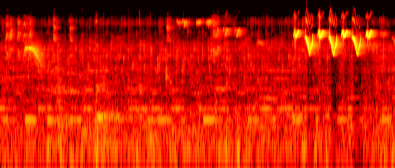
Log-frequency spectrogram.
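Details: Java sparrow singing in the morning, used as a lure for untrained birds: after several seconds of faint chirps and background noise, a crisp series of four high downward-dipping note pairs.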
